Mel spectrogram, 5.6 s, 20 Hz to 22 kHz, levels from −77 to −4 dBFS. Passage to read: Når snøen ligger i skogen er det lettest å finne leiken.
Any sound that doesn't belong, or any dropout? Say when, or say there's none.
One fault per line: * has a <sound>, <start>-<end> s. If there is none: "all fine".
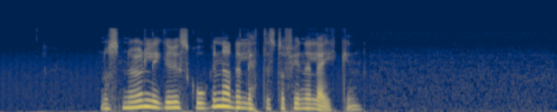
all fine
